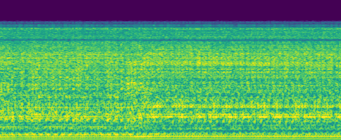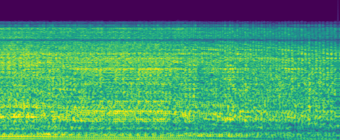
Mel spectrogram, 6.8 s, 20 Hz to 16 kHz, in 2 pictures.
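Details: IHC 554 tractor diesel, about 30 hours after an engine overhaul: loud running with a rapid, fairly regular knock about four per second from the crankshaft area; the balancer gears are missing teeth, not the pump.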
